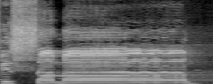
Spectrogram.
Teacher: فی السماء میں مد کریں گے اور اس حمزہ کو نہیں پڑھیں گے بلکہ اس حمزہ کو ساکن کریں گے. فی السماء یہاں سٹاپ کریں گے.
